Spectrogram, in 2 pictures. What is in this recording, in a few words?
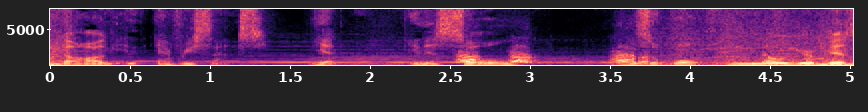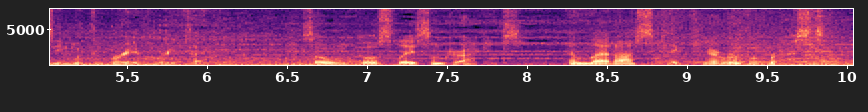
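Tv Advertisement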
